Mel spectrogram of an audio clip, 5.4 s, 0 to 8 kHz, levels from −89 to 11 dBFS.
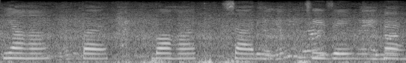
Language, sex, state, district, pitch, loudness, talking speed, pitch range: Hindi, female, Chandigarh, Chandigarh, 230 Hz, -15 LUFS, 65 wpm, 225-235 Hz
